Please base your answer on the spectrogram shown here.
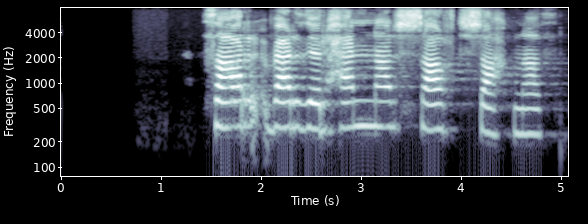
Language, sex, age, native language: Icelandic, female, 10, Icelandic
